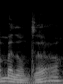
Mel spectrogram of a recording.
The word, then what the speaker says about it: Mananjary: Je me rends à Mananzar, et je vous promets que ça se prononce à peu près comme ça, sur la côte est.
